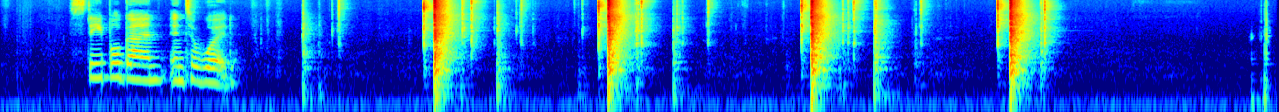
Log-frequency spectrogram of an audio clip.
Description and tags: Staple gun into wood
garage, gun, into, power, staple, tool, tools, wood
